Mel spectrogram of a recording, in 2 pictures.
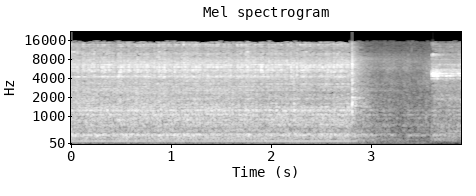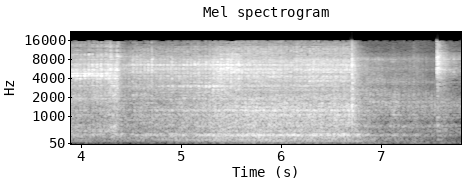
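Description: A drill press motor hums and whirs steadily.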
